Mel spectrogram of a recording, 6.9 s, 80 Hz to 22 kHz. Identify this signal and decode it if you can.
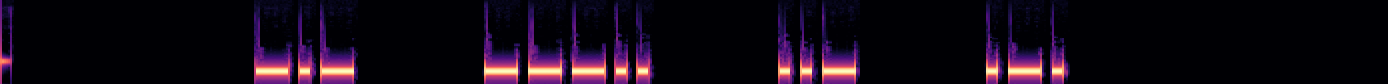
Morse code, heard as a keyed tone, about 22 wpm, spaced as for 10 wpm, 700 Hz. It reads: K8UR
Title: USA Call Signs - 4x Character Spacing - 22wpm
